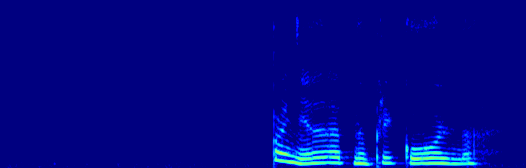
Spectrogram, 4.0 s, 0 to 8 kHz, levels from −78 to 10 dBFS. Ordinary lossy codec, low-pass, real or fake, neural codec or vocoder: none; 7.2 kHz; fake; vocoder, 22.05 kHz, 80 mel bands, WaveNeXt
